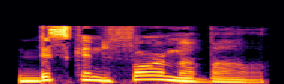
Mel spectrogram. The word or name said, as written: disconformable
